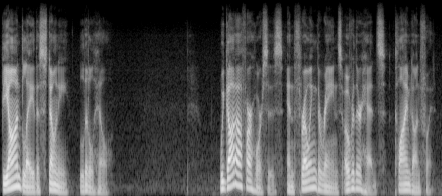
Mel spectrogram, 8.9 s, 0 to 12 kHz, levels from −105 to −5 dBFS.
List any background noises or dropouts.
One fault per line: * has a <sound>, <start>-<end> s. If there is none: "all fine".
all fine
